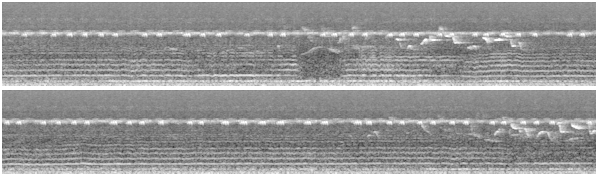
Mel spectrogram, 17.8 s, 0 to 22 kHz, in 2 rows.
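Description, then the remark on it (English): A steady, droning hum of many bees buzzing continuously around massive crimson rose blooms on roses almost 12 feet high, with a few brief high chirps layered on top and no voices present. “The roses are of epic proportion, the loveliest of which grow almost 12 feet high, with massive crimson blooms covered with clouds of butterflies and buzzing bees.”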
